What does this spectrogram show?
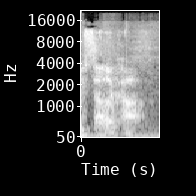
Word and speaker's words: Selikoff: How do you pronounce that? It's Selikoff.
